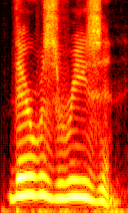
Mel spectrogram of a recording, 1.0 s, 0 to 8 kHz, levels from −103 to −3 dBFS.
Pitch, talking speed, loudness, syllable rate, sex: 215 Hz, 190 wpm, -15 LUFS, 6.0 syllables/s, female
